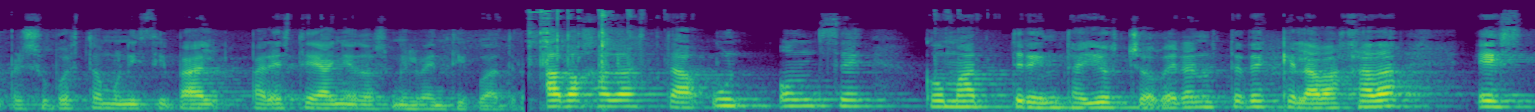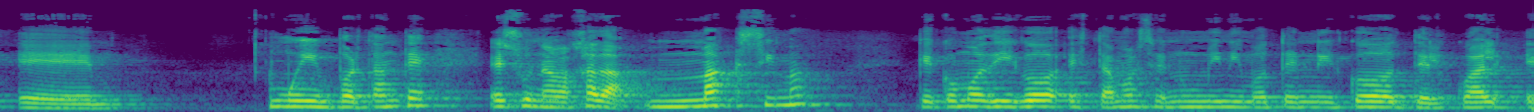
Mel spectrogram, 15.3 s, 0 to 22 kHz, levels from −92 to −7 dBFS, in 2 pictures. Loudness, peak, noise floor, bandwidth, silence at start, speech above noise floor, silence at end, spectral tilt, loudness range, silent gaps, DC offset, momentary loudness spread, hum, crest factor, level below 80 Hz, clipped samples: -23 LUFS; -2 dBFS; -57 dBFS; 15 kHz; 0 s; 35 dB; 0 s; -4.5 dB/octave; 3 LU; none; under 0.1%; 10 LU; none; 20 dB; -58 dBFS; under 0.1%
